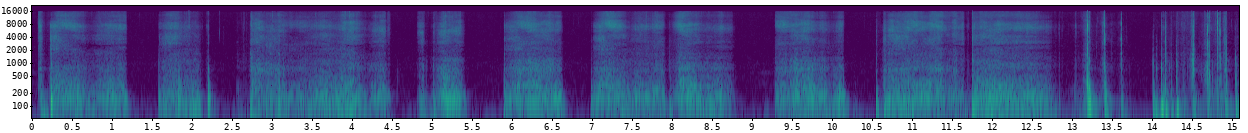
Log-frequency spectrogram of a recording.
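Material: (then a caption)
Polyethylene foam. A hand rests on top of a large, white, hollow polyethylene foam box while a finger slowly scrapes and rubs its surface. The slow strokes produce low, groaning, squeaky drags with a droning pitch, separated by short silences. Toward the end, the rubbing breaks into quicker, choppier squeaks.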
